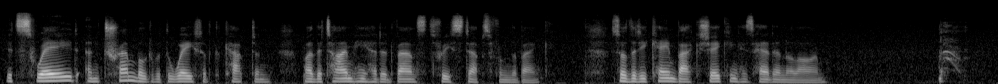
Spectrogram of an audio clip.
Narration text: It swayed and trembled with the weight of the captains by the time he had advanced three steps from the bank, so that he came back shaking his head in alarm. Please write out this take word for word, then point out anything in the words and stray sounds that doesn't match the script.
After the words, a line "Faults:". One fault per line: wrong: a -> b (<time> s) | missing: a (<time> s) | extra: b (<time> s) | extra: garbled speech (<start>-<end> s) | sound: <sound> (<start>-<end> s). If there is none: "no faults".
It swayed and trembled with the weight of the captain by the time he had advanced three steps from the bank, so that he came back shaking his head in alarm.
Faults:
wrong: captains -> captain (2.2 s)
sound: cough (9.4-9.7 s)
